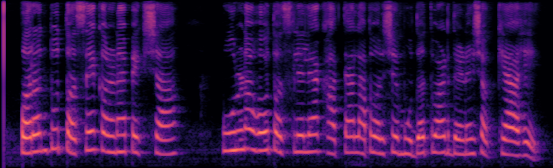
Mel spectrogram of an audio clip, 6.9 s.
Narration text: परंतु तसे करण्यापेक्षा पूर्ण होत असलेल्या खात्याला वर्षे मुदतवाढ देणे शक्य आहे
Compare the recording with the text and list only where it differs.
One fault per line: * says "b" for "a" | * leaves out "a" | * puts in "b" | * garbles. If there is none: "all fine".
all fine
